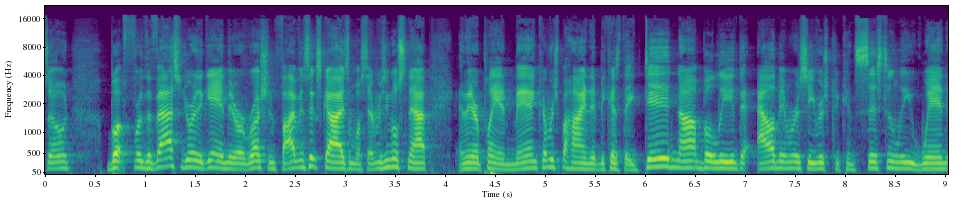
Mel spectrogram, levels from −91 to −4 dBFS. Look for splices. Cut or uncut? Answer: uncut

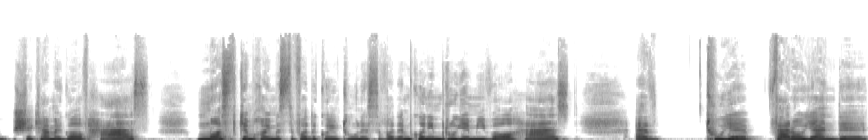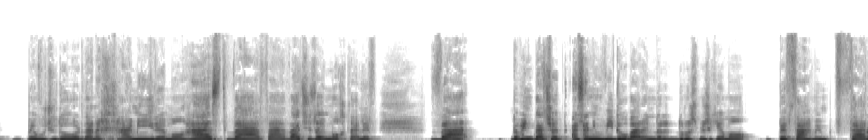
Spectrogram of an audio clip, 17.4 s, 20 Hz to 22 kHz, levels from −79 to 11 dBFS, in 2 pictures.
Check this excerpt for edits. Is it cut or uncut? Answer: uncut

